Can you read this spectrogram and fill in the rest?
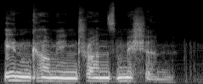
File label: advisor notification incoming transmission, militarist; Stellaris; ethics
